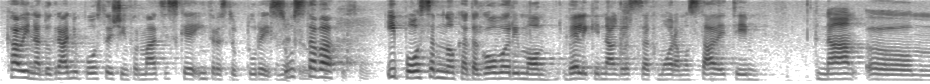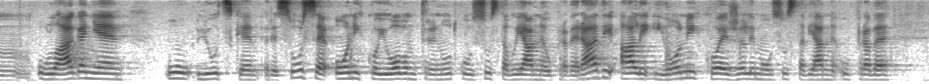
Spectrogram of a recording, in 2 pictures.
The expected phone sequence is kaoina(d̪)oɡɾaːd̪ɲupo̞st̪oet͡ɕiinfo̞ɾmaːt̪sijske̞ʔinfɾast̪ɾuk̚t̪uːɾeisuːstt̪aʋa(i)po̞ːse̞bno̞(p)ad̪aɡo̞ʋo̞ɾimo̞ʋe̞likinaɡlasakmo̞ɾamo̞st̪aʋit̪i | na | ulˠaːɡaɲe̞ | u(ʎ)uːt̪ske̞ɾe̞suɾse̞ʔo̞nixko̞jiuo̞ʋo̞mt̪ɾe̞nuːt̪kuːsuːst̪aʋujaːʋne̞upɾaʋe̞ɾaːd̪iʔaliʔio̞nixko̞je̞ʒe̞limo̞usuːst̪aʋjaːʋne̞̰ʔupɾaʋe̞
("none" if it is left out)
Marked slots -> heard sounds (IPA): d̪, i, k, ʎ

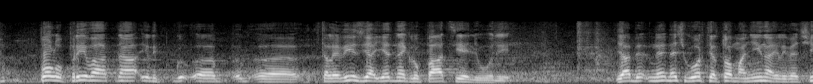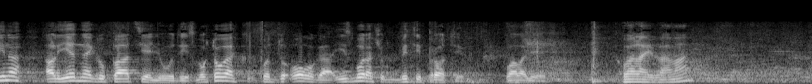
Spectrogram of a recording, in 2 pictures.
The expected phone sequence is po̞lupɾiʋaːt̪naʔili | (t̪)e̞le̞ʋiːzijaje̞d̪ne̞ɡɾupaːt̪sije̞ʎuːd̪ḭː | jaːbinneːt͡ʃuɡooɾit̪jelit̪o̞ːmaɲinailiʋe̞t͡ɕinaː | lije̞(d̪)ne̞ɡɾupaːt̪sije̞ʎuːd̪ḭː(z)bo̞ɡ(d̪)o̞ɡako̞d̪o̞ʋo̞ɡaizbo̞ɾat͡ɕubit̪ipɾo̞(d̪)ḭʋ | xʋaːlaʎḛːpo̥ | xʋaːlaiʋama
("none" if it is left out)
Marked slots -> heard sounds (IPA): t̪, d̪, z, t̪, t̪

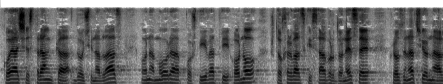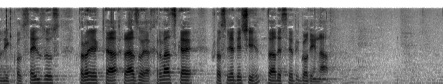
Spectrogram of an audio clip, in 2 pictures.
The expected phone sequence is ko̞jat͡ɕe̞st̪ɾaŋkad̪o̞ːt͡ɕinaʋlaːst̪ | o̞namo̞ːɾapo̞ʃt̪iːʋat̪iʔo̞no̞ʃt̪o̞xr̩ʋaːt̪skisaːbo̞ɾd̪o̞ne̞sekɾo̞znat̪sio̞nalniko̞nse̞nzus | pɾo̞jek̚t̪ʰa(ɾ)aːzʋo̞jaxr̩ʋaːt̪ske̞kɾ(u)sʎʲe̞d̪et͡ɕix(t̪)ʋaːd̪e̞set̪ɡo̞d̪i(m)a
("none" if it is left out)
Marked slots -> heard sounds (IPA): ɾ, o, d̪, n

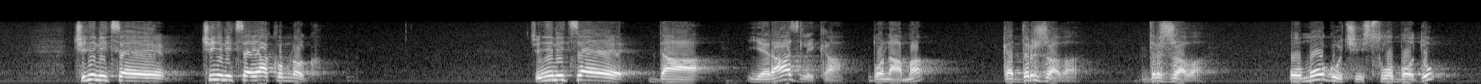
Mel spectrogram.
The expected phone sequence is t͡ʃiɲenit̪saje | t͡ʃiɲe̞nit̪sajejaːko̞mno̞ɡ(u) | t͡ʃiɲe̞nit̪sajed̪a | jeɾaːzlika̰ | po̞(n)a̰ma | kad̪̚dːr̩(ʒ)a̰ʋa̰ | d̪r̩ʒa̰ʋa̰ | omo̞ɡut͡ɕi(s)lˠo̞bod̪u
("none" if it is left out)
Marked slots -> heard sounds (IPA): o, n, ʒ, s

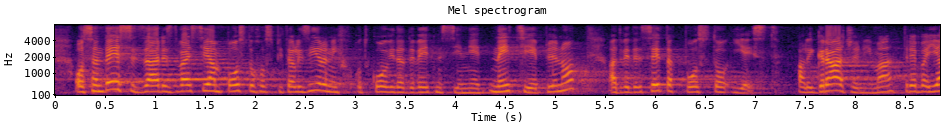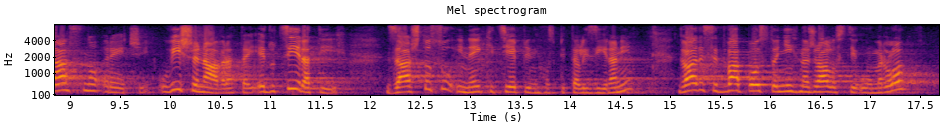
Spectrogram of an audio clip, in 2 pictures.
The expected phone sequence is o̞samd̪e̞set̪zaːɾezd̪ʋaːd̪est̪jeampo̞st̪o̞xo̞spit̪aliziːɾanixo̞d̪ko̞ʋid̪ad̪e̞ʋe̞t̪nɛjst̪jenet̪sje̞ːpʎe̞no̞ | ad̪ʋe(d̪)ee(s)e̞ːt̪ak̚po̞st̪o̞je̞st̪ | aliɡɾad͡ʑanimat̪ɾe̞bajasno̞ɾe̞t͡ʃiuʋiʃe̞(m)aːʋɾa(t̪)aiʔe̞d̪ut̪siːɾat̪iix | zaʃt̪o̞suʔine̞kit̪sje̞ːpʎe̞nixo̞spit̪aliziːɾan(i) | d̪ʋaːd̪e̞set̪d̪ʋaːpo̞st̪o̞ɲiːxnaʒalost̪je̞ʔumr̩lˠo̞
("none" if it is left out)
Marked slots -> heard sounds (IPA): d̪, s, n, t̪, i

